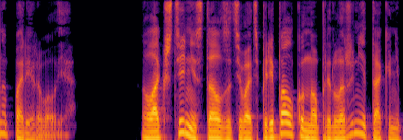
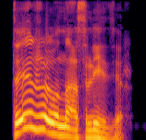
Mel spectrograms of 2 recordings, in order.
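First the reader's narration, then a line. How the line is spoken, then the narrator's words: Mocking remark. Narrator (Russian): насмешливо бросил Лакшти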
